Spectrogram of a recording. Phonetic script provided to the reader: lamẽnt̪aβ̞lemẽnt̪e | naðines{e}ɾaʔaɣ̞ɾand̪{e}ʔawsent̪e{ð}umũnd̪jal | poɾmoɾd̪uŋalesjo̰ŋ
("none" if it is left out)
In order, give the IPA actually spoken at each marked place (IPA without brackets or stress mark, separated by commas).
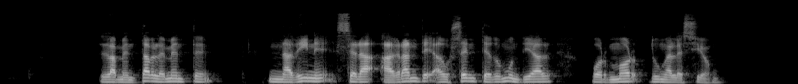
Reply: e, e, ð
